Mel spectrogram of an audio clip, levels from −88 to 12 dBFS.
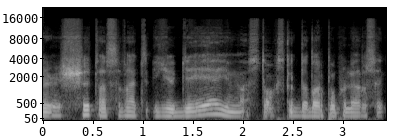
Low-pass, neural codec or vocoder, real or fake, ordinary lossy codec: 14.4 kHz; codec, 44.1 kHz, 2.6 kbps, SNAC; fake; Opus, 24 kbps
